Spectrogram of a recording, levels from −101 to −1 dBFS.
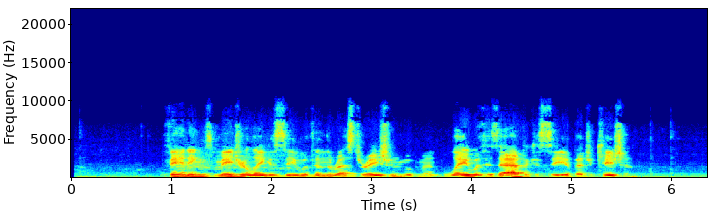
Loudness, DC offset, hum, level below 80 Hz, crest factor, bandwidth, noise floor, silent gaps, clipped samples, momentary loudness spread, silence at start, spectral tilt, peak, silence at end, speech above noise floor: -20 LUFS; under 0.1%; none; -52 dBFS; 18 dB; 9.2 kHz; -53 dBFS; none; under 0.1%; 11 LU; 1 s; -6.5 dB/octave; -2 dBFS; 0.7 s; 33 dB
